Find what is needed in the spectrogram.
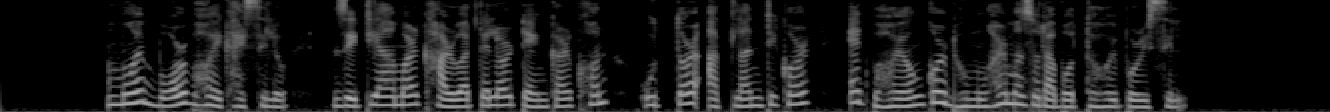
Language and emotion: Assamese, fearful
